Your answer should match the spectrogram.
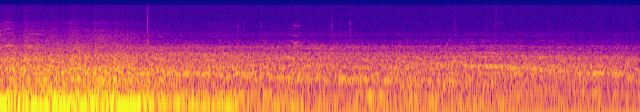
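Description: A combat robot's drive running as it spins and manoeuvres on the arena floor, a heavy low rumble that eases off about two and a half seconds in.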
